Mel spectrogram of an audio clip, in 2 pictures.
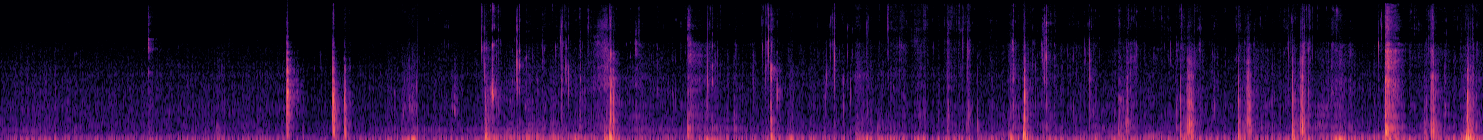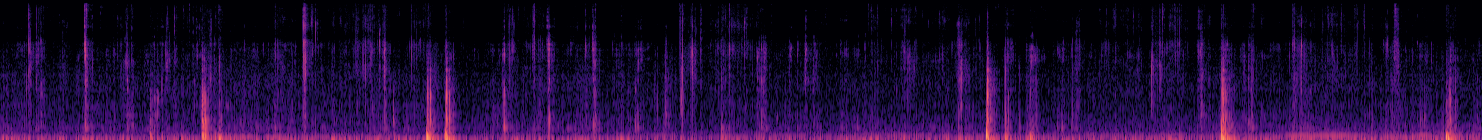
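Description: Close-miked chewing and biting of fried chicken, mouth sounds with many irregular sharp clicks and crunches. The clicks begin about three seconds in.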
